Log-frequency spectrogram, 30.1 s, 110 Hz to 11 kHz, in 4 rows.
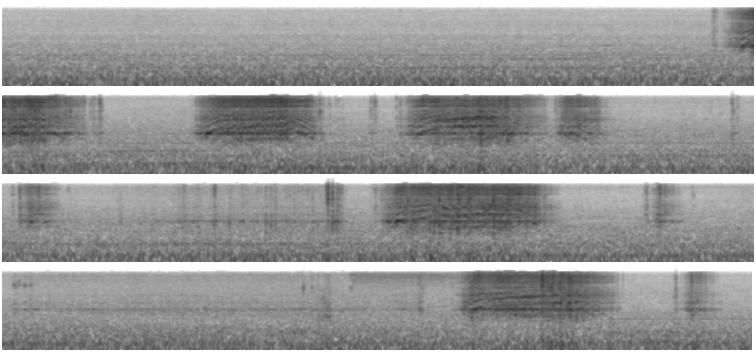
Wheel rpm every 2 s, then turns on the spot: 0, 0, 0, 40, 50, 80, 60, 0, 10, 80, 40, 20, 20, 70, 30.
10-14 16-18 20-26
